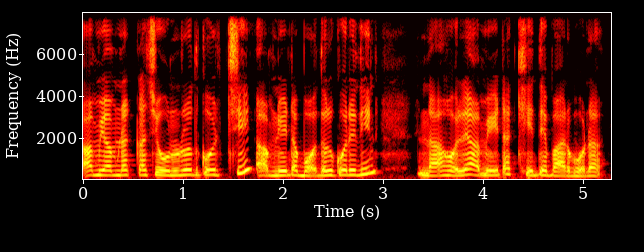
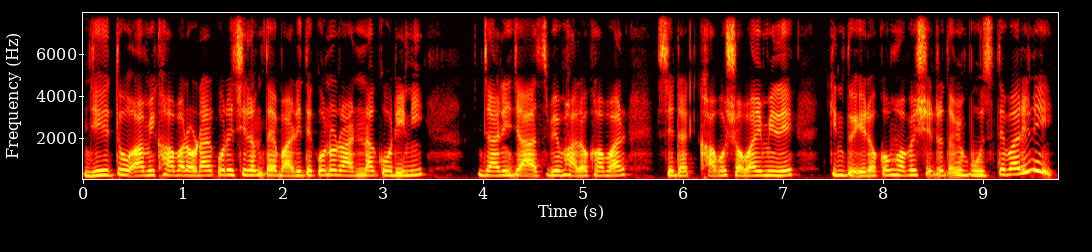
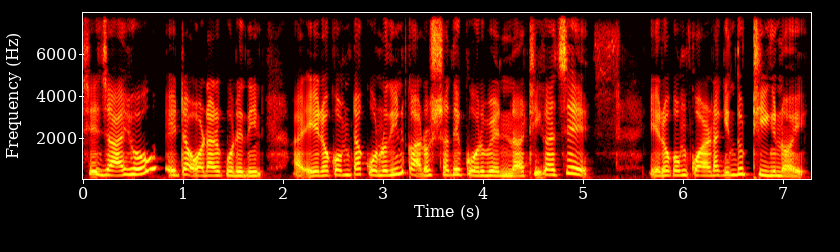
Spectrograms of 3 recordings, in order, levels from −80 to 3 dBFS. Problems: constant background noise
